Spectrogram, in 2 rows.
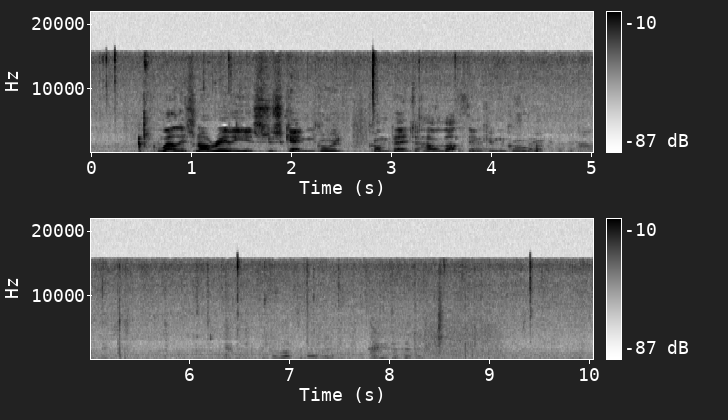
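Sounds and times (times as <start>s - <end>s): sharp fire pops: 0.0s - 0.8s
log fire crackling: 0.0s - 10.0s.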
